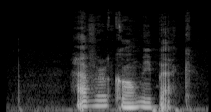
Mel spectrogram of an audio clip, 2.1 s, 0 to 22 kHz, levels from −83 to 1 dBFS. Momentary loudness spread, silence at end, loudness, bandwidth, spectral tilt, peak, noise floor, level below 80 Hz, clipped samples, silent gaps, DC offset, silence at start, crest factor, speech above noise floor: 10 LU; 0.2 s; -30 LUFS; 15 kHz; -7 dB/octave; -8 dBFS; -55 dBFS; -46 dBFS; under 0.1%; none; under 0.1%; 0.2 s; 22 dB; 26 dB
